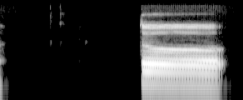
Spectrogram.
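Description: Speech only: a gap of dead silence, then a speaker drawing out the word 'to' for about a second as a hesitation.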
